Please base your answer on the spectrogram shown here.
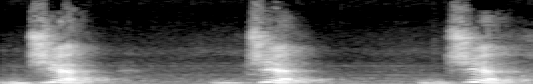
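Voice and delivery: "j" as a short "juh", not the letter name; three punched, separate "j" sounds; letter-sound demo. Shown as a demonstration. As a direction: say "j" as in jellyfish, cut short. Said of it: "and he says".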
